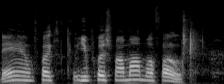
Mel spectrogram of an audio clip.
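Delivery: put-on high-pitched small boy's voice. Retelling a fight, quoting the pushed woman's young son: imitating a little kid. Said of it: "he's like a little ass kid".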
